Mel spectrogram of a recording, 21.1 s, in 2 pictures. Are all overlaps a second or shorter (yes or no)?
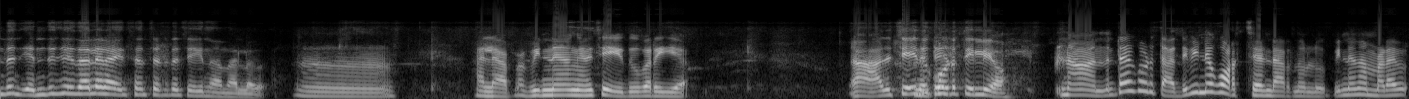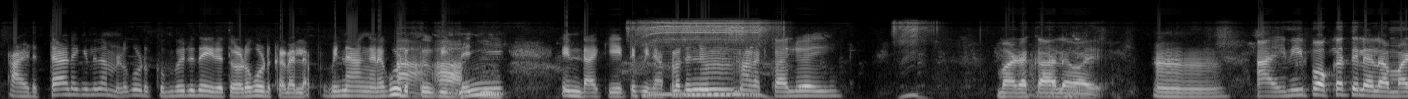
yes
